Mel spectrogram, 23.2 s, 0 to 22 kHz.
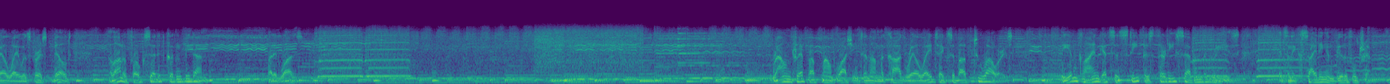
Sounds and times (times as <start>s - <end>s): Speech: 0.0s - 3.5s, 4.5s - 5.0s, 12.9s - 16.9s, 17.7s - 23.0s
Music: 0.0s - 23.1s.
